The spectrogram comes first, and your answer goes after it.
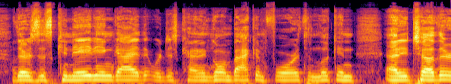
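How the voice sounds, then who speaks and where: A man with a fairly high-pitched voice is heard on a very clean recording with a silent background. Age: 50s. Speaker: track coach and life coach. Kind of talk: casual chat. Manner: animated.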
